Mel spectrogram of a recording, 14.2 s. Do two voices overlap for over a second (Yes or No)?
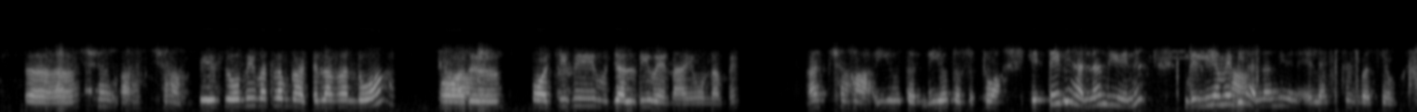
No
